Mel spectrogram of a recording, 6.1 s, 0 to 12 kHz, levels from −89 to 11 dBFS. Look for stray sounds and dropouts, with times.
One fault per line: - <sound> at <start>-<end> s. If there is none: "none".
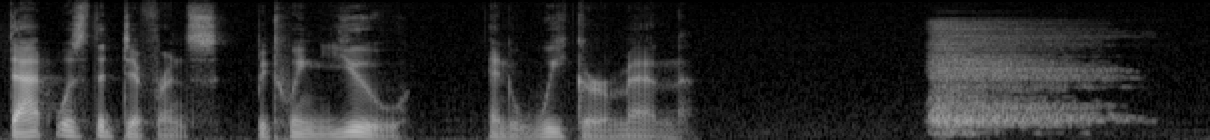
- sigh at 4.6-5.8 s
